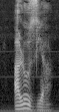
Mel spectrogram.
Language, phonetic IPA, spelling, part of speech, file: Polish, [aˈluzʲja], aluzja, noun, Pl-aluzja.ogg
